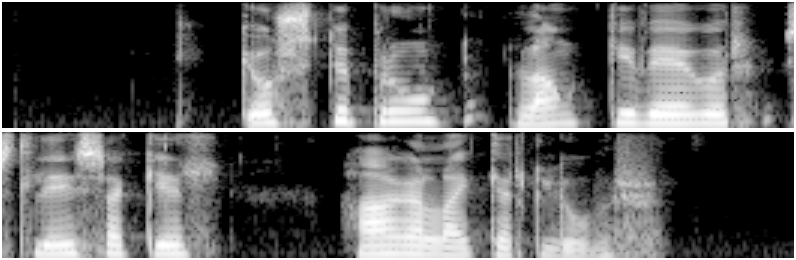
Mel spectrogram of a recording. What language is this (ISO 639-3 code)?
isl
